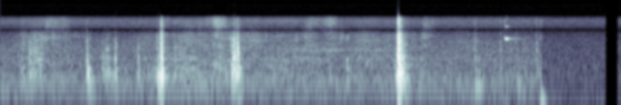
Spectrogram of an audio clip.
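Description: Sewer inspection camera's push cable being reeled back through the line: irregular clicks and knocks over a faint hiss, the sharpest about a second and a half in and at four seconds. The sound cuts off suddenly near the end.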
